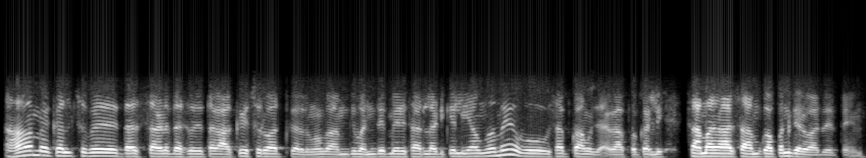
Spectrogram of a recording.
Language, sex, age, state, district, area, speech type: Hindi, male, 30-45, Rajasthan, Jaipur, urban, conversation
